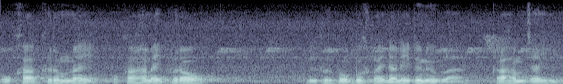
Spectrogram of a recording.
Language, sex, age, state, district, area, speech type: Bodo, female, 45-60, Assam, Kokrajhar, rural, spontaneous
